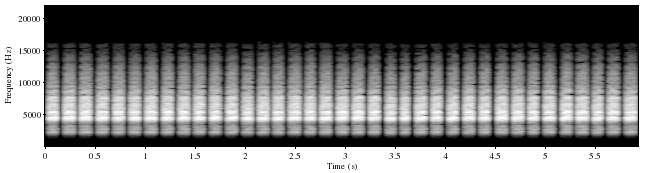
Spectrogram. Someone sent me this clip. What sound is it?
Animal Cicada Solo Loop
Sound of a single cicada (Close Recording // Loop).
Gears: Zoom H5
animal, nature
